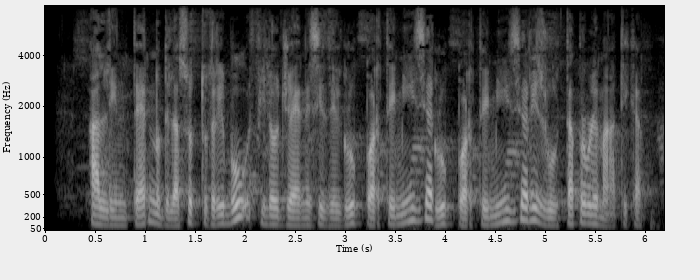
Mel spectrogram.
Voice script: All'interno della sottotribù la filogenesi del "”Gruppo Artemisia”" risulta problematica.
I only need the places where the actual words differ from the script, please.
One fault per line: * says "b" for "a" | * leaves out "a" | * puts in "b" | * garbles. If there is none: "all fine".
* leaves out "la"
* puts in "gruppo Artemisia"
